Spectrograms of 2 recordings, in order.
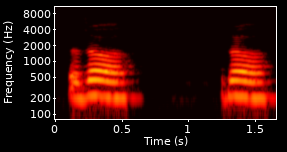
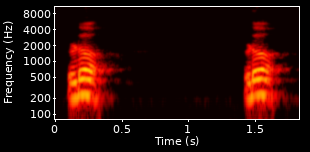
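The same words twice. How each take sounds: First: "R" with the tongue tip just tapping the palate, no curl; plain r. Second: "R" with curled tongue flicked out onto the teeth; rolled r. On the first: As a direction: tap "R" lightly, no rolling. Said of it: "we did not roll the tongue at all". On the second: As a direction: curl in, then click out the "R". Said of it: "curl it outwards and make it click". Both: Shown as a demonstration.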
